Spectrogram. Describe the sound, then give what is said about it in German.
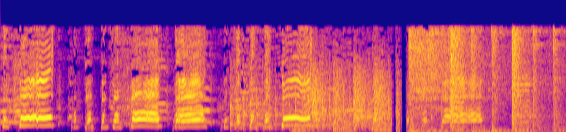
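Chickens cluck and cackle loudly, first in several short excited bursts, then continuing over a denser, busier layer of sound for the last few seconds. “Irgendwie erinnert mich das Gegacker an deinen Gesang.”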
